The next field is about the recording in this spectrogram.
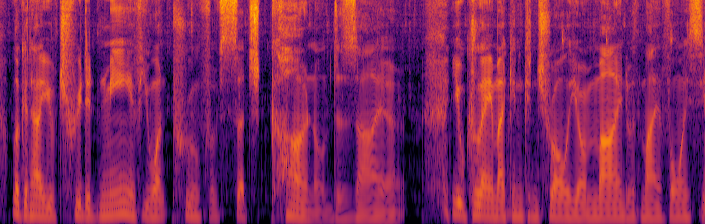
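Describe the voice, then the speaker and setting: A man voicing a proud, bitter, melancholy captive merman in an ASMR roleplay, speaking in formal, eloquent phrases. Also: medium pitch. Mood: accusing, bitter. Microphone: close studio mic, dry.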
